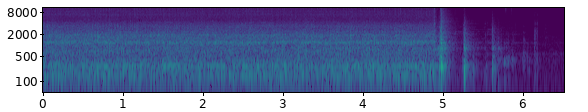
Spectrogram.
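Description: Food processor motor running steadily as it grinds ground meat together with processed onion and herbs, then cutting off abruptly about five seconds in. A sharp click and a few lighter knocks follow.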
